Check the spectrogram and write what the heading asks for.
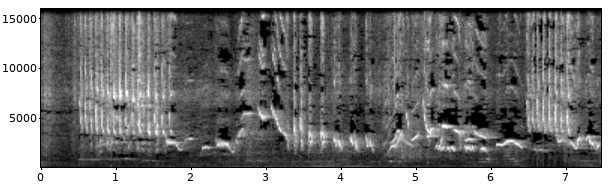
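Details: Oriental magpie-robin in a new fiery 'tembakan' song, loud high rattling trills alternating with rising and falling whistled phrases, a varied, continuous and energetic delivery.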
